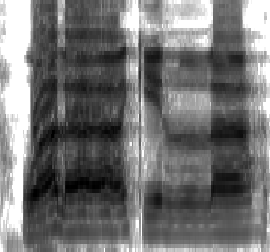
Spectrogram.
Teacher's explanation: membacanya masukkan huruf nunnya atau tanwinnya ke huruf lam sehingga Nun suara nunnya hilang dan tinggallah suara lamnya wakilla tapi dia tidak disertai dengan gunah tidak ditahan wakilla tidak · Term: idgham bilagunah, idgham bila gunnah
